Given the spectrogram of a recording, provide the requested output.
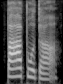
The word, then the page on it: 巴不得: bā bu de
